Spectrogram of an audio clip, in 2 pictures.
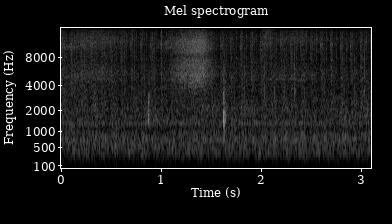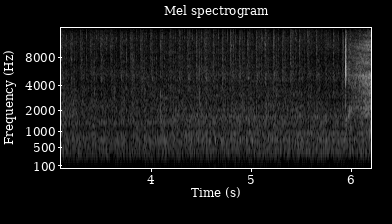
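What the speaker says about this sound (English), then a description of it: "we're going to go ahead and sew machine stitch step 3 directly on to our batting" A sewing machine stitches directly onto quilt batting, giving a steady, even whir that runs without pause at moderate level, with a couple of small clicks along the way.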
